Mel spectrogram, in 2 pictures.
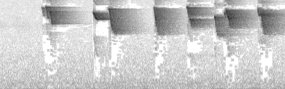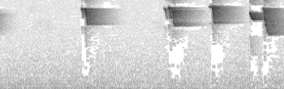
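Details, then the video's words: Saffron finch song used for training young birds: groups of raspy, high, descending notes in quick doublets, with a one-second gap before a final burst of four notes. "Canário da Terra Canto Perfeito Para filhotes"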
